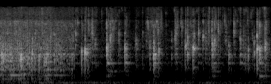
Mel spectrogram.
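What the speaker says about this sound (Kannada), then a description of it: "ನಾವು ತುಂಬಿಸಿದ ನೀರಿನ ಅಂಶ ಎಲ್ಲ ಹೋಗಬೇಕು ಚಟಪಟ ಅಂತಂದಿರುತ್ತಲ್ಲ ಅದೆಲ್ಲ." Raw banana slices frying in hot oil for chips, a close, steady crackle and spatter with bright popping bursts throughout, no voices.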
